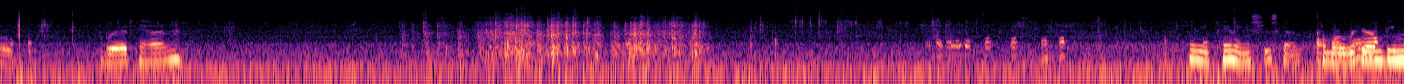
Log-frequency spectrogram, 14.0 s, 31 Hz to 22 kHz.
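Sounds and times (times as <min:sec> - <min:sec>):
crackling rustling noise: 0:01.9 - 0:12.4
hen clucking softly: 0:09.2 - 0:12.2, 0:13.2 - 0:14.0.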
